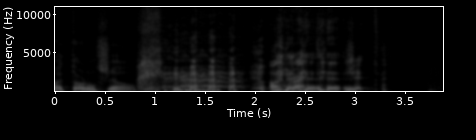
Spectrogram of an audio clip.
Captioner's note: laughing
